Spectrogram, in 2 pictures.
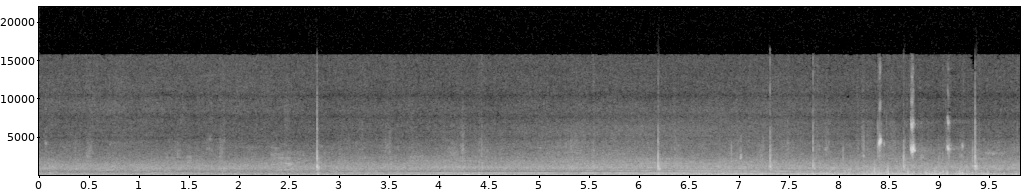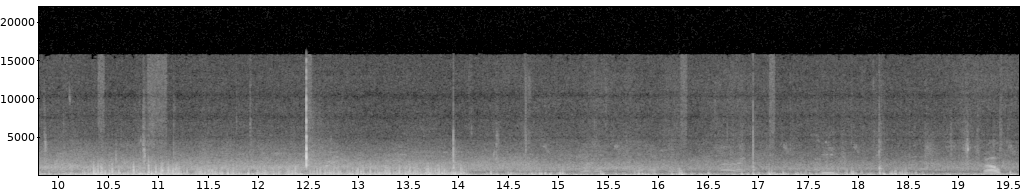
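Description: Outdoor basketball court sound: players' voices in the background and a few sharp knocks of a basketball on the court, over a low rumble that grows louder about ten seconds in. A steady hum, falling slightly in pitch, runs for a few seconds early in the stretch.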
